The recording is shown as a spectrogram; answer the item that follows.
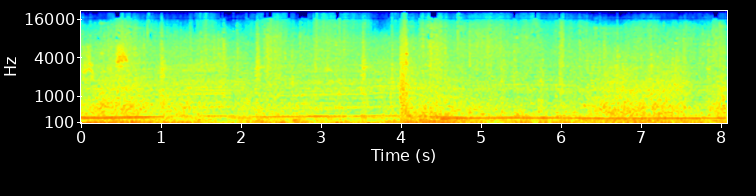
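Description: Vehicle driving in Dying Light, a steady engine drone that holds one pitch, dips after a couple of bumps and jolts, then settles again, with someone talking over it.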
